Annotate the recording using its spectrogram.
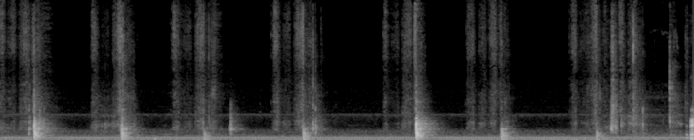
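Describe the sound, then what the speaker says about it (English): Knife slicing pickles on a cutting board, evenly spaced sharp chops with short pauses between, close and fairly quiet. "go ahead and slice up my pickles"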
